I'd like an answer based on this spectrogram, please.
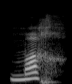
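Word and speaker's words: مختوم: So in pausing, this word will now be read as makhtum. Okay, so you still pronounce the waw mud, but now you just add the sound at the end because of the meme sakin.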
